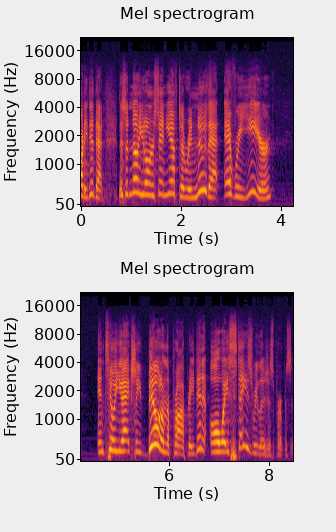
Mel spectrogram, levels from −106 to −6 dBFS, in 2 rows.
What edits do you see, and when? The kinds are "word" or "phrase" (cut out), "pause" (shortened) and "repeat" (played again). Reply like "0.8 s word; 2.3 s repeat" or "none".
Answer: none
